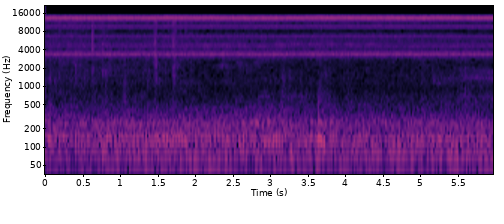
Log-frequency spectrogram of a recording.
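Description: Dry leaf litter rustles as a hand picks a mushroom.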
